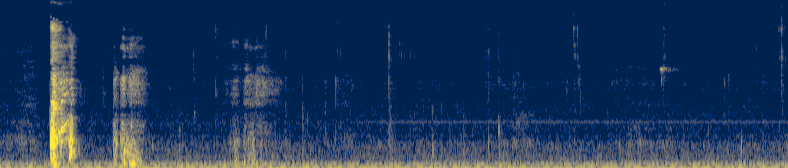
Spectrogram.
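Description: A person eating: a short loud burst about a second in and two softer ones soon after, then faint chewing and small scattered clicks as she picks at the food.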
